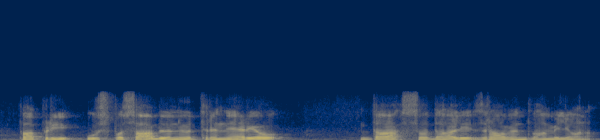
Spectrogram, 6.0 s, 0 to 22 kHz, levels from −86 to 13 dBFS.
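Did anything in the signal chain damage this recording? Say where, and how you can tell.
No, nothing in the chain damages this speech. It goes through an AMR wideband (HD Voice) codec at 12.65 kbit/s, which leaves only the light coloration expected at that rate, with the top band above 6.4 kHz filled by shaped noise.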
